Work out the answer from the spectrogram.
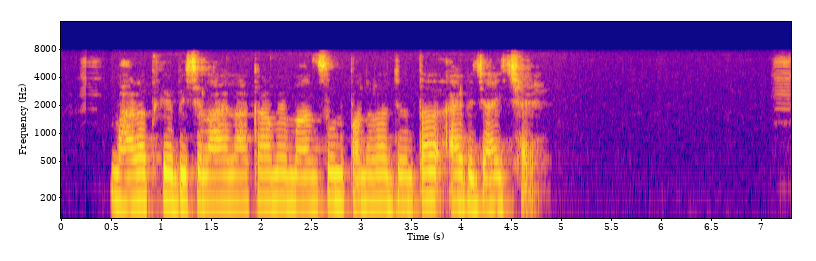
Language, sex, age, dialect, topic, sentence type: Maithili, female, 51-55, Bajjika, agriculture, statement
